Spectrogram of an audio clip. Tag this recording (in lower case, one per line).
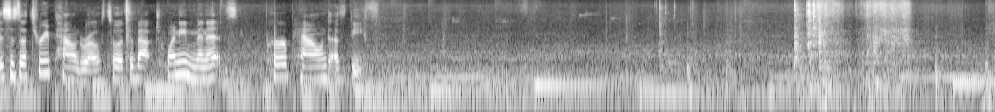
music
speech
inside a small room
